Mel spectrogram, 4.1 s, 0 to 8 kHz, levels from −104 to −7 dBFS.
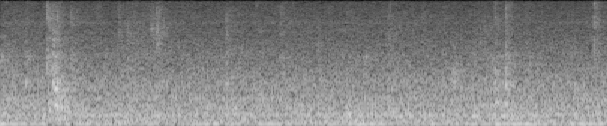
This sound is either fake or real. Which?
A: real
